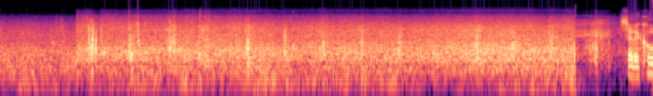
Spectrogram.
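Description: Footsteps crunch on loose gravel and stones.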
